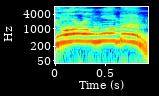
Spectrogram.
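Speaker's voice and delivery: high, loud, rude yelling. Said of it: "one very rude student will yell out".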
